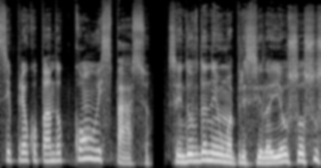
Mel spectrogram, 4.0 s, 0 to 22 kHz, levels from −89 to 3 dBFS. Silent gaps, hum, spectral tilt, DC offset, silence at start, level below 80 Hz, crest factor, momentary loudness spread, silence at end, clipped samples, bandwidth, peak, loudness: 1.91-2.04 s; none; -5.5 dB/octave; under 0.1%; 0 s; -68 dBFS; 14 dB; 8 LU; 0 s; under 0.1%; over 20 kHz; 0 dBFS; -15 LUFS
